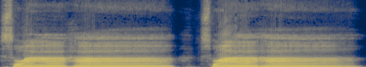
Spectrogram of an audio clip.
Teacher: Chữ Swaha là hai âm và mỗi âm là hai nhịp. Bởi vì chữ A có dấu gạch ngang trên đầu nè ha.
